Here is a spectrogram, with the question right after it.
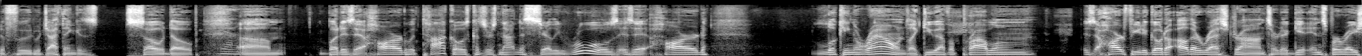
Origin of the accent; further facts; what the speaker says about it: Wisconsin, United States; also born or lived in Austin, Texas; I'm from Wisconsin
